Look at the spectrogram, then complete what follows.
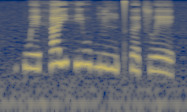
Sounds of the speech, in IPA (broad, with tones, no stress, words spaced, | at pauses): pwe˨˩ha˦jhju˧ bĩ˨˩ŋt̪ʰə˨˩t͡swe˨˩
